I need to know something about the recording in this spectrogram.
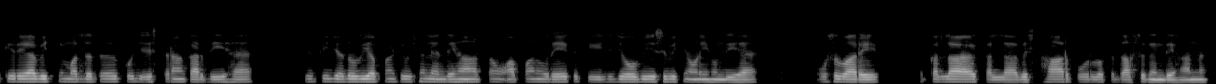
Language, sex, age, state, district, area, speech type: Punjabi, male, 18-30, Punjab, Fatehgarh Sahib, rural, spontaneous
